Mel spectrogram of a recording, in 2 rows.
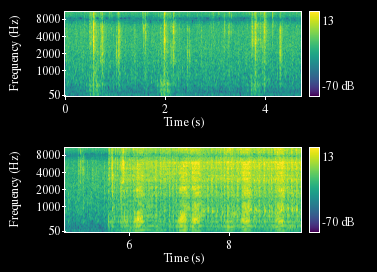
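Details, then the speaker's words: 1989 Yamaha Riva Razz 50cc two-stroke scooter (SH50), off the road since about 2011, at its first start, fed from a small external fuel tank with wet electrics. A few weak puffs, then it catches into a buzzy, uneven idle; it started right up. "Boom, it started right up."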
